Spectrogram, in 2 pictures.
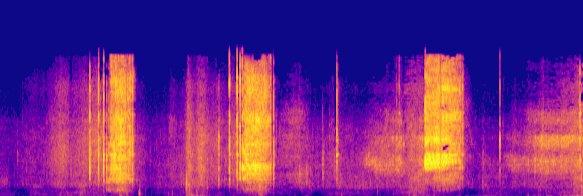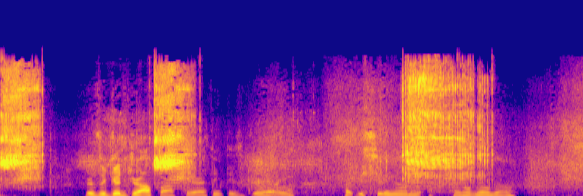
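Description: A fly line swishes through the air in repeated casts.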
